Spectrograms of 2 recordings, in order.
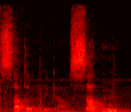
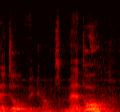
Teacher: it takes a schwa and a sonorant and produces a syllabic sonorant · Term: syllabic consonant formation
